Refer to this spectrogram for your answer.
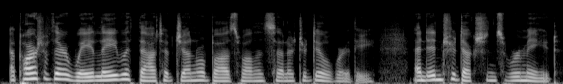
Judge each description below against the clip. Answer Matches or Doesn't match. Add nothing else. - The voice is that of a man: Doesn't match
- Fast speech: Doesn't match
